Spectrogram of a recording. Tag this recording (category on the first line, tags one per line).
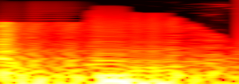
Instrument samples > Synths / Electronic
bass
bassdrop
clear
drops
lfo
low
lowend
stabs
sub
subbass
subs
subwoofer
synth
synthbass
wavetable
wobble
